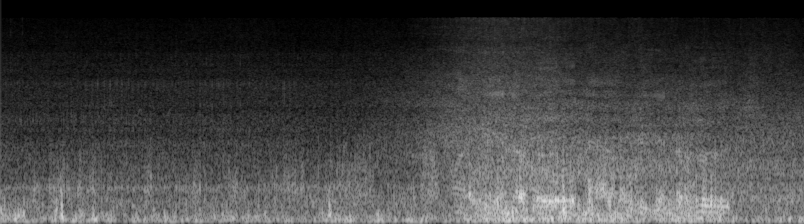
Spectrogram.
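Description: Wind buffeting the microphone as the camera moves along outdoors, a low rumble that grows louder about halfway through.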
